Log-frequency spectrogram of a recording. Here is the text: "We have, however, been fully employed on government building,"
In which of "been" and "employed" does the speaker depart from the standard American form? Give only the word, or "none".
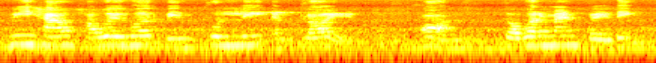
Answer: none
